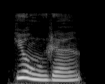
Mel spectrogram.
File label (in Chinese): "用人", Chinese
